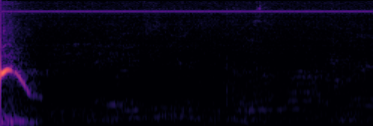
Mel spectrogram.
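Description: A single short vocal cry right at the start, its pitch rising and then falling. After it there is near silence, only faint room tone.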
